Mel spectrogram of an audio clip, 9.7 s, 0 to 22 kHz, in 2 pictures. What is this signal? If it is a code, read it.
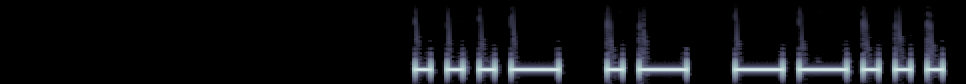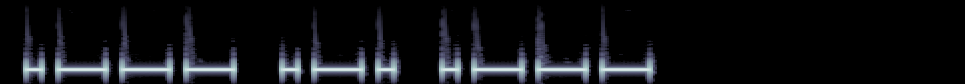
Morse code, heard as a keyed tone, about 15 wpm, 700 Hz. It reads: VA7JRJ
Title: DXCC-100 Call Signs - 6 Characters - 15wpm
